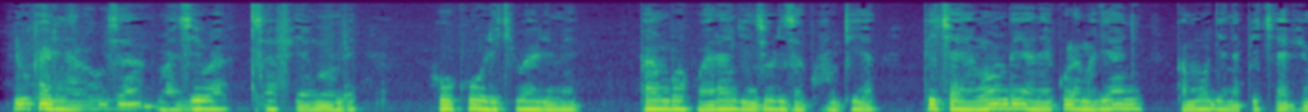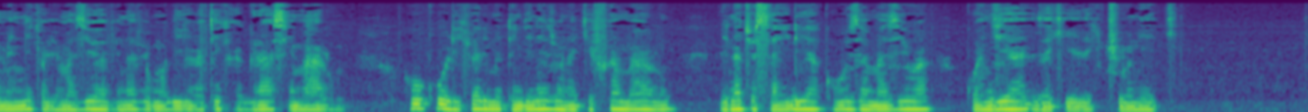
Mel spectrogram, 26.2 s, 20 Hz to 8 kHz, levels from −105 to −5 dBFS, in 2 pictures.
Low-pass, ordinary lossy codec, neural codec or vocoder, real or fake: 7.2 kHz; MP3, 32 kbps; none; real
